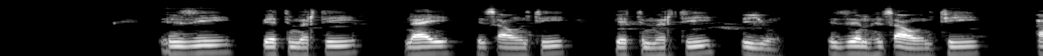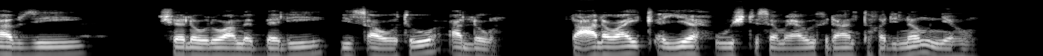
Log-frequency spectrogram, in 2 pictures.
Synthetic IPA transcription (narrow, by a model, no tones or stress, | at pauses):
ʔɨzibe̞t̪ʰːɨmhɨɾt̪ʰi | najhɨt͡sʼawnt̪ʰi | b̥e̞t̪ʰːɨmhɨɾt̪ʰiʔɨjːu | ʔɨzomhɨt͡sʼawnt̪ʰi | ʔaβzi | ʃɐlɐwluwamɐbɐlijɪt͡sʼawɔt̪ʰualːɐwu | laʕalɐwajkʼɐjːɪħwʊʃt̪ʼisɐmajawikʰɨd̪ant̪ʰɐxɐd̪ino̞mɨnːexu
